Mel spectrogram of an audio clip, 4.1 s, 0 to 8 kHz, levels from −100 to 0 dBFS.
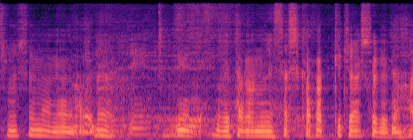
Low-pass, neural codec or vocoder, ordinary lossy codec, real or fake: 7.2 kHz; codec, 24 kHz, 1 kbps, SNAC; none; fake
